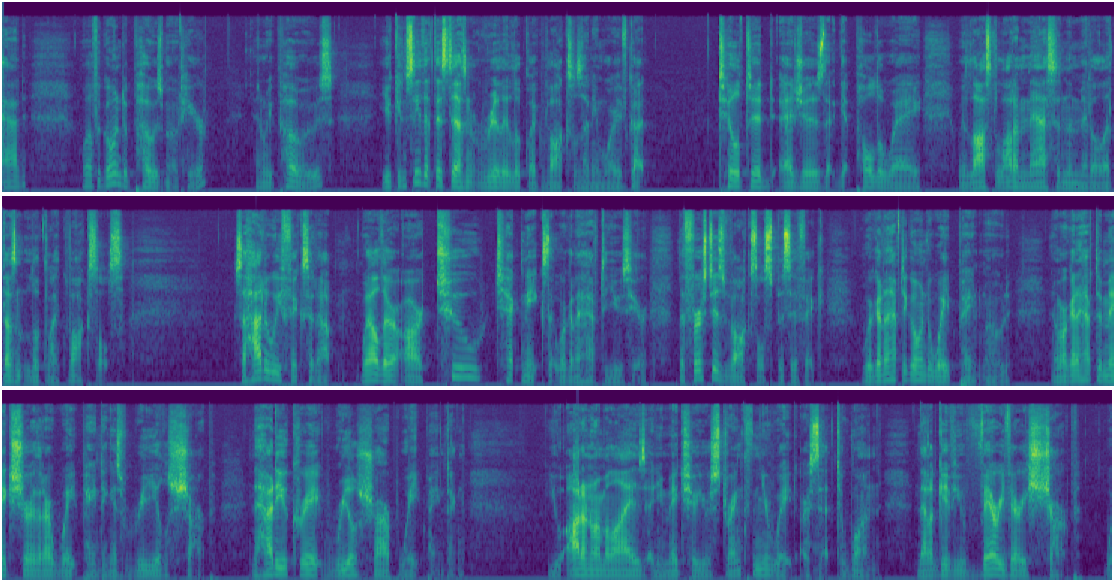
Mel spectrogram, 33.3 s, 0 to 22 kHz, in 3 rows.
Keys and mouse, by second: 3.0 r, 12.3 alt+r, 18.1 Tab, 19.2 Tab, 21.7 Tab, 24.0-27.9 middle drag.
